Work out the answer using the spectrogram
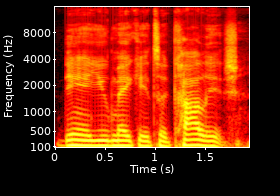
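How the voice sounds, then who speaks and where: A man's voice: mid-range voice, flat delivery, unhurried, darkish tone, smooth, dry recording. A man co-hosting a radio podcast, asking the guest questions in a laid-back, slangy way. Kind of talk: casual interview questions.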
